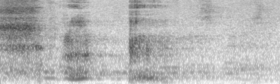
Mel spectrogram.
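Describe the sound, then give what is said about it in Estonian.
Coughing: three short, loud, harsh coughs in quick succession, followed by quiet. “Linti pealt tahate kuulata minu köha.”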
